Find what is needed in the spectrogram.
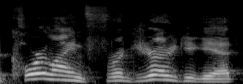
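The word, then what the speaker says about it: Coralie Fargeat: Director Coraline Frigget. Yeah, that's Great actually name. how it's pronounced.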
